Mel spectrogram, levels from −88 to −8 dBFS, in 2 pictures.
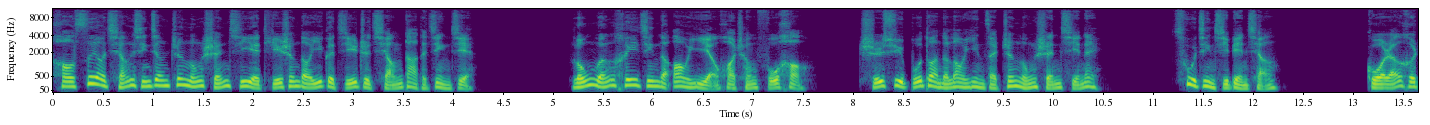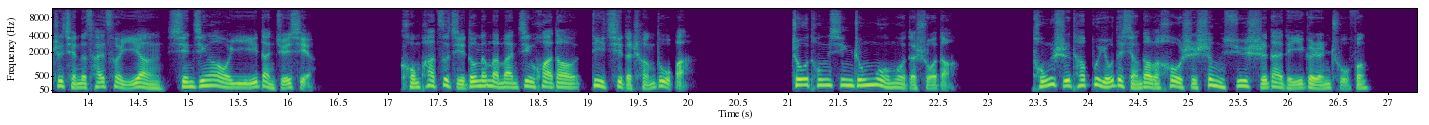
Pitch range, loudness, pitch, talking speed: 110-160 Hz, -22 LUFS, 135 Hz, 260 characters per minute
